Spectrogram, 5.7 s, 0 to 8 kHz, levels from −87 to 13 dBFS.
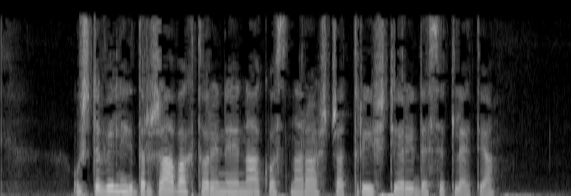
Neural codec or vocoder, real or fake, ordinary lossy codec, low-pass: vocoder, 44.1 kHz, 128 mel bands every 256 samples, BigVGAN v2; fake; MP3, 32 kbps; 7.2 kHz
